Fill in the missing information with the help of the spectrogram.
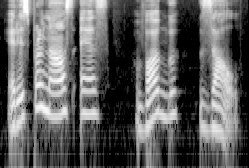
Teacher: The voiceless K stands before a voiced Z. That's why it is changed in voiced pair G. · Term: assimilation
